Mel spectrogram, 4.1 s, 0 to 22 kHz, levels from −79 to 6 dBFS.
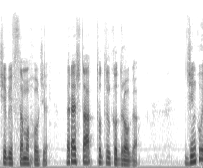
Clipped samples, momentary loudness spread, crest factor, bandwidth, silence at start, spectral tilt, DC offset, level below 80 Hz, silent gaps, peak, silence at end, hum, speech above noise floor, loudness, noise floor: under 0.1%; 14 LU; 18 dB; 15 kHz; 0 s; -7 dB/octave; 0.3%; -54 dBFS; none; -6 dBFS; 0 s; none; 38 dB; -23 LUFS; -60 dBFS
